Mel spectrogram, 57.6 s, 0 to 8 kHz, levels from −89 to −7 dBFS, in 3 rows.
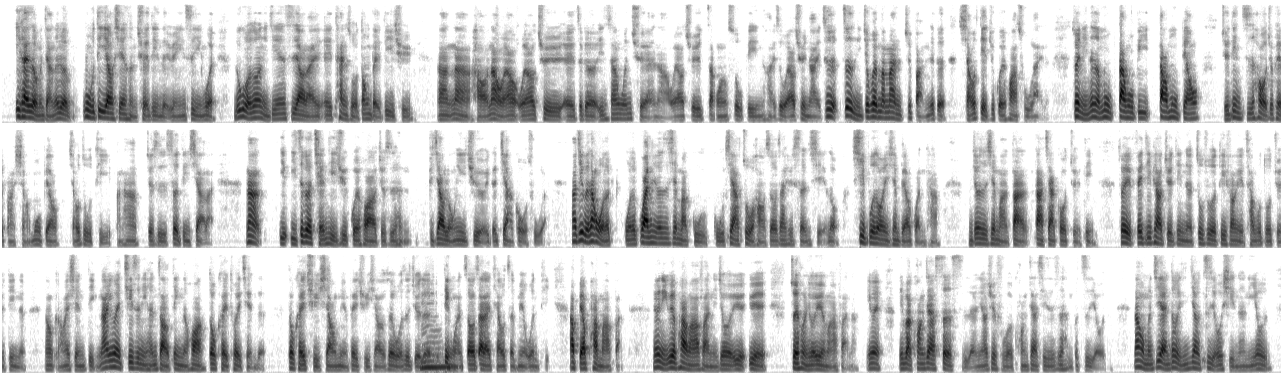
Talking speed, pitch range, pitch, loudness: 345 characters per minute, 95-130 Hz, 105 Hz, -25 LUFS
